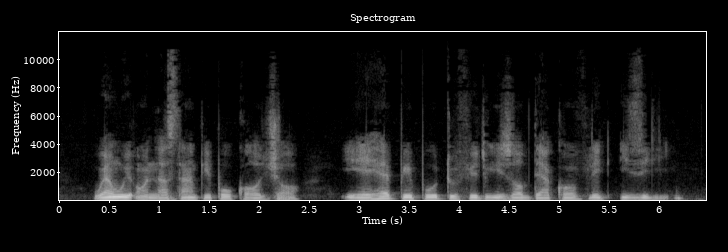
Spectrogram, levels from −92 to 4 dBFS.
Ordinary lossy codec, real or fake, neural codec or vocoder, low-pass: AAC, 32 kbps; fake; codec, 24 kHz, 0.9 kbps, WavTokenizer, medium speech release version 2; 10.8 kHz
